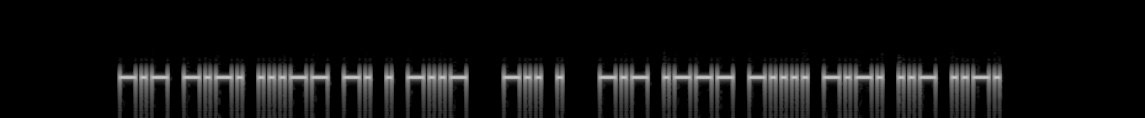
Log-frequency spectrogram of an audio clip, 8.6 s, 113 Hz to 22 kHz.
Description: Morse code, heard as a keyed tone, about 30 wpm, 700 Hz. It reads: KC3NEX DE KJ6CUF
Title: USA Callsign DE Callsign - 6 Characters - 30wpm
